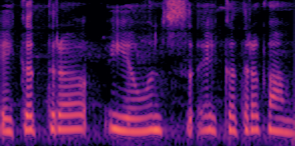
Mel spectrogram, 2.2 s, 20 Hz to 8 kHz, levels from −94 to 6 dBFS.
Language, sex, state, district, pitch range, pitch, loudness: Marathi, female, Maharashtra, Sindhudurg, 240-260 Hz, 250 Hz, -34 LUFS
